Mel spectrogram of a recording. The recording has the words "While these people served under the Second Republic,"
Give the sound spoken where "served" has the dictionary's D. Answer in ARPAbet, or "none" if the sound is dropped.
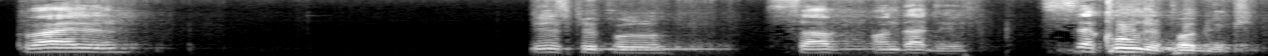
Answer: none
